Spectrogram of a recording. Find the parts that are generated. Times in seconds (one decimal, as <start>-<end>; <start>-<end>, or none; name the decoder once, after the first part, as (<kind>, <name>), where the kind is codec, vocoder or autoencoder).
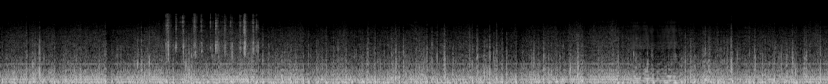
6.3-6.8 (vocoder, BigVGAN v2)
